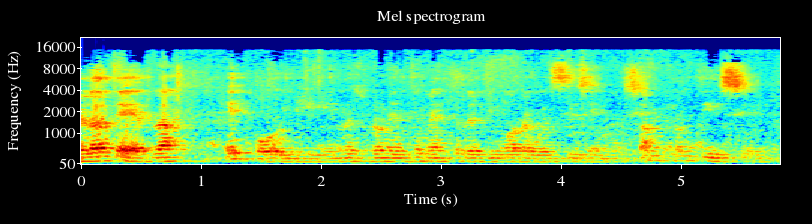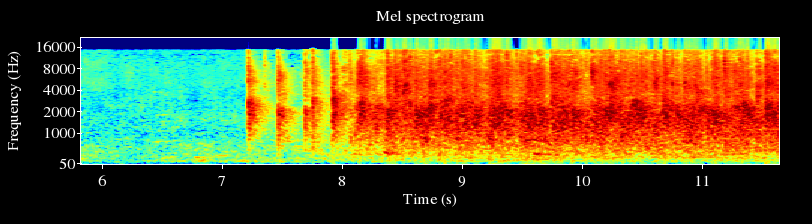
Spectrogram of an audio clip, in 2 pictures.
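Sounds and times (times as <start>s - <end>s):
speech: 0.0s - 6.0s
audience applauding: 7.2s - 11.6s.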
